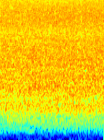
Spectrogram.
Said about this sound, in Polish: I wodospad w Parku Oliwskim, obok zaraz palmiarni.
